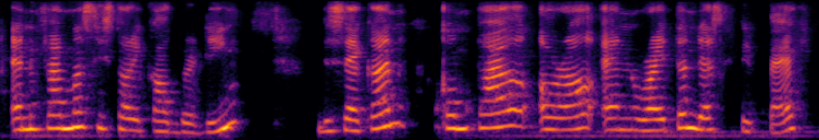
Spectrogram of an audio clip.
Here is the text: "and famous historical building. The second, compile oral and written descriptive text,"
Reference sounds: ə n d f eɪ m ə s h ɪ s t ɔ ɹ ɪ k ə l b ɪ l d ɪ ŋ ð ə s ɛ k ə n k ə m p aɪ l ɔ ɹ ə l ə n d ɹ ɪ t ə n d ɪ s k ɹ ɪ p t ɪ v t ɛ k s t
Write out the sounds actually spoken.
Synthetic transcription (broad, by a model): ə n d f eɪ m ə s h ɪ s t ɔ ɹ ɪ k ə l b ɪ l d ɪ ŋ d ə s ɛ k ə n k ə m p aɪ l ɔ ɹ ə l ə n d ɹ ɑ t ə n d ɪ s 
